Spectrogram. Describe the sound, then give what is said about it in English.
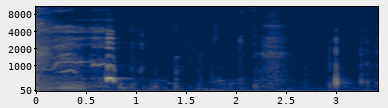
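A brief drawn-out vocal sound, then crunchy chewing of a big forkful of gritty food: small crackling bites at an irregular pace, ending with one sharper crunch. “Ooh. Crunchy. Ooh, crunchy.”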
